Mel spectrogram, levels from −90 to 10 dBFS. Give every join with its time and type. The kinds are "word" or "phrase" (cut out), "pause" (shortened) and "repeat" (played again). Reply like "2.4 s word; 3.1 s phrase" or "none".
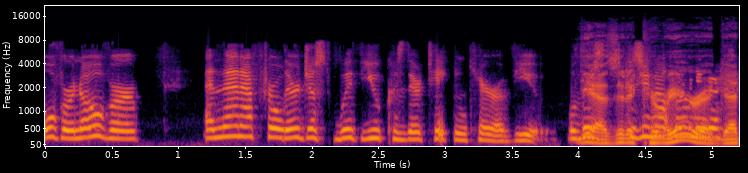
1.8 s word; 3.9 s pause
